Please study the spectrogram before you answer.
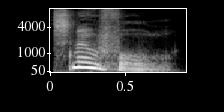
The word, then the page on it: snowfall: British English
